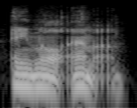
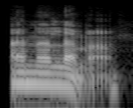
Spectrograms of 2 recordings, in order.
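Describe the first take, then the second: First: It is split into two separate words. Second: It is joined together as one word.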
